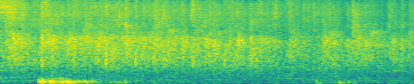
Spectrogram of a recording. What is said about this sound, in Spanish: Pero bienvenidas también, vamos a darles un aplauso, bienvenida.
